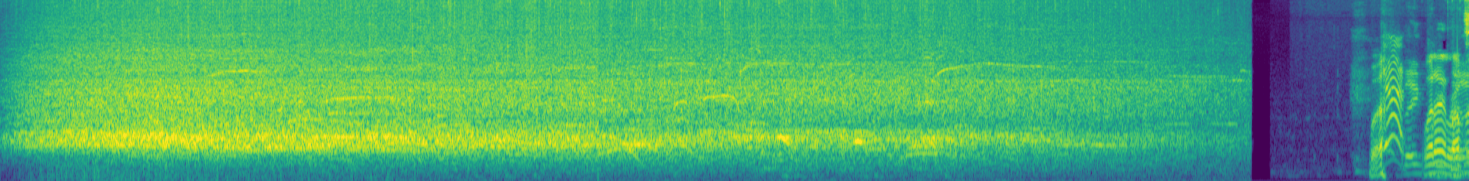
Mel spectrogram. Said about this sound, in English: And so I think you both deserve the applause. The only thing is I don't have the button to do it. So, we'll do it for us and for the audience.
